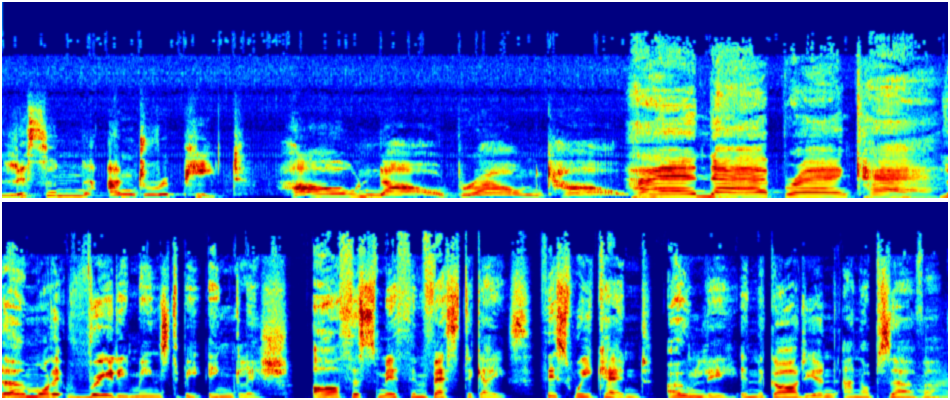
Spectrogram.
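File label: Brash, Bold, English; The Guardian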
